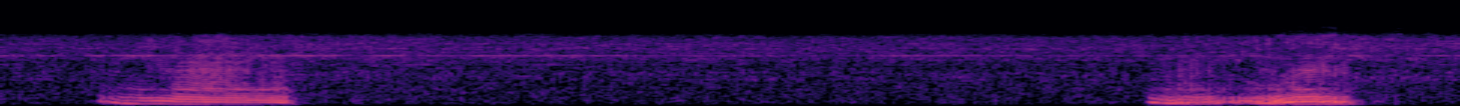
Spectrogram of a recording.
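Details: Boxer dog snoring in sleep: two rumbling, rattling snores about five seconds apart over quiet room hiss; snoring.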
